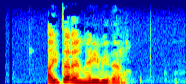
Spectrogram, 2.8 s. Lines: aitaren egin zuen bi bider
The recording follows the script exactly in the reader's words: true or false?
false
